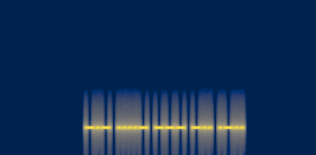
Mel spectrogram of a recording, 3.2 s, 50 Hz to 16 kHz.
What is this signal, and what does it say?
Morse code, heard as a keyed tone, about 44 wpm, 700 Hz. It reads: K4ODL
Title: Call Signs - 45wpm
